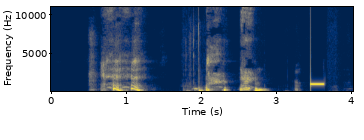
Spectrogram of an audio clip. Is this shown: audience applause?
no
